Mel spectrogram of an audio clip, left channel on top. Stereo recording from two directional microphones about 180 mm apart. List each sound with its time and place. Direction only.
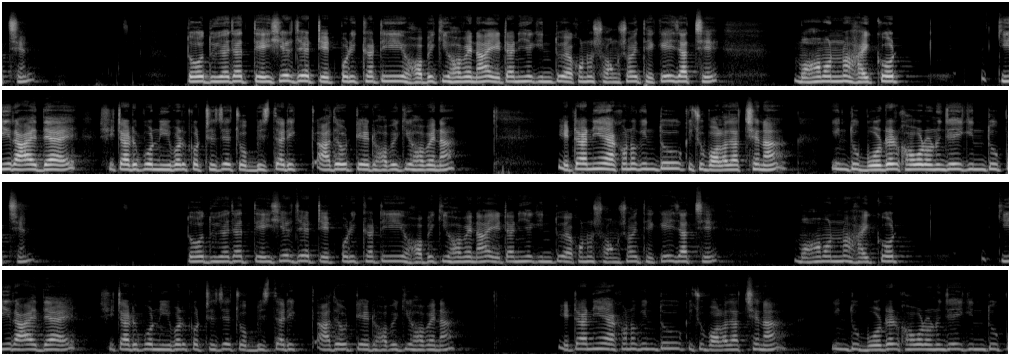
0.0 s speech: 20° left (ahead or behind)
1.8 s a woman's voice: 30° left (ahead or behind)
